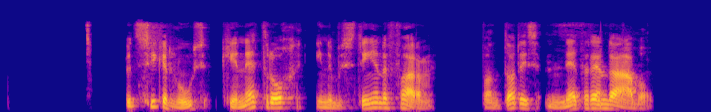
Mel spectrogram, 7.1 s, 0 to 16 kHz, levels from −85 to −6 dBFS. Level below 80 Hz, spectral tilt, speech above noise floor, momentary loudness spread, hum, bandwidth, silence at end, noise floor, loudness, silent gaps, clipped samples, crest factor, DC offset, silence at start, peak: -62 dBFS; -5.5 dB/octave; over 70 dB; 15 LU; none; 7.8 kHz; 0.6 s; under -90 dBFS; -21 LUFS; 0.97-1.25 s, 2.17-2.21 s, 3.07-3.15 s, 4.37-4.81 s; under 0.1%; 20 dB; under 0.1%; 0.85 s; -2 dBFS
